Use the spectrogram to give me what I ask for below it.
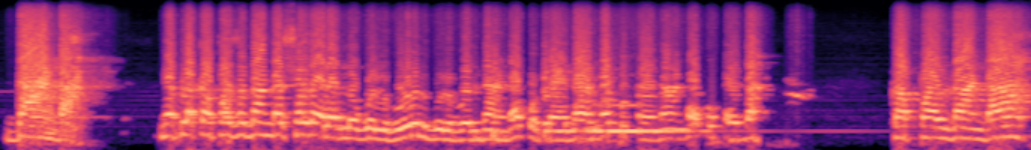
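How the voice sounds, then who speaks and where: A man's voice: quick pace, creaky, music in the background, low-quality recording. A man preaching a devotional kirtan sermon, telling stories and repeatedly questioning the crowd with rising, emphatic cries. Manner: repetitive call-and-response questioning of the audience, rising to high emphatic cries. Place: live village festival gathering.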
